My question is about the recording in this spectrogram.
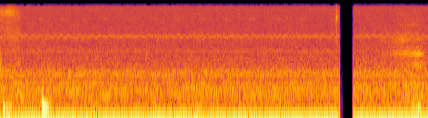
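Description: Steady low electrical hum with faint hiss from the recording chain, cut by a brief total dropout about three and a half seconds in.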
